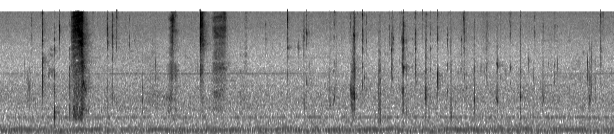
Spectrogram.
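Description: Close-up chewing of sea grapes (Caulerpa lentillifera seaweed) dipped in sauce: soft crunching with irregular wet mouth clicks and pops, and a louder noisy burst about one and a half seconds in.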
